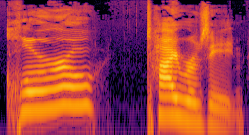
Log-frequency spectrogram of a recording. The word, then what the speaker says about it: chlorotyrosine: Chlorotyrosine. It's chlorotyrosine.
